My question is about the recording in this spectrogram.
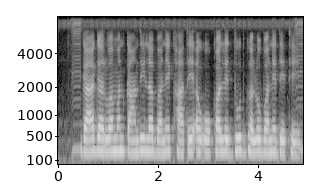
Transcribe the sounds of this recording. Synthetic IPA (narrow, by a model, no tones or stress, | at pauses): ɡajɡəɾʋamənkãnd̪ilabənekʰat̪eʔəʋʔokʰəlːed̪ud̪ɡʱəlobəned̪et̪ʰe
